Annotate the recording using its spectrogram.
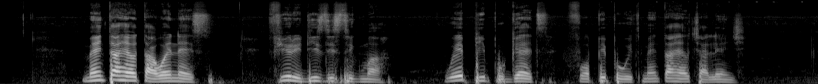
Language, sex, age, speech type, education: Nigerian Pidgin, male, 30-45, spontaneous, tertiary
